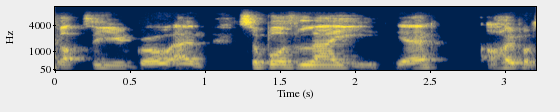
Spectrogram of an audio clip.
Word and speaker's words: Szoboszlai: Name is Szoboszlai. You have to pronounce it. Szoboszlai. Szoboszlai. Cool. Szoboszlai. Not an I at the end. Not an I at the end. Big up, guys. Szoboszlai. Szoboszlai. Cool. Fine. There's no I.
